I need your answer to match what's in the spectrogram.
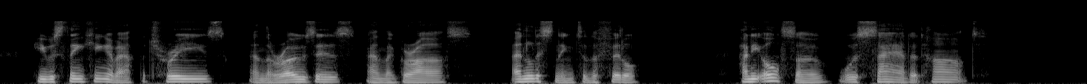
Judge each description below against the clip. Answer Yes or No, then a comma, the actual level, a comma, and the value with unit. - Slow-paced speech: Yes, slow, 130 wpm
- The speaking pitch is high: No, low, 110 Hz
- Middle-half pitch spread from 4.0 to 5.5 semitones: Yes, average, 4.7 semitones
